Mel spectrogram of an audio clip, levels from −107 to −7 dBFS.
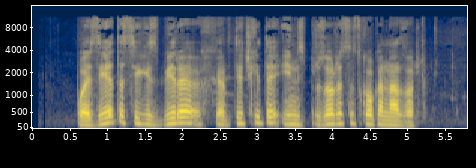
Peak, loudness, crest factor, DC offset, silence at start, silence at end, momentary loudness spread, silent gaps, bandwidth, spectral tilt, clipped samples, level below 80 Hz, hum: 0 dBFS; -19 LUFS; 18 dB; under 0.1%; 0.6 s; 0.7 s; 9 LU; none; 11.5 kHz; -5.5 dB/octave; under 0.1%; -64 dBFS; none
